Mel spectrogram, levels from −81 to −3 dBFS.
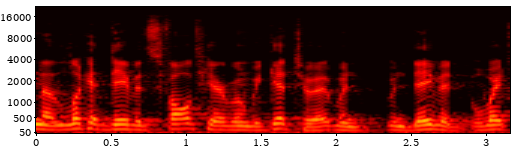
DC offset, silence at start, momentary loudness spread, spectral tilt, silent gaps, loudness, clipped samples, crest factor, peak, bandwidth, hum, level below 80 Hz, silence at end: under 0.1%; 0 s; 5 LU; -5 dB/octave; none; -39 LUFS; under 0.1%; 16 dB; -22 dBFS; 18.5 kHz; none; -62 dBFS; 0 s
